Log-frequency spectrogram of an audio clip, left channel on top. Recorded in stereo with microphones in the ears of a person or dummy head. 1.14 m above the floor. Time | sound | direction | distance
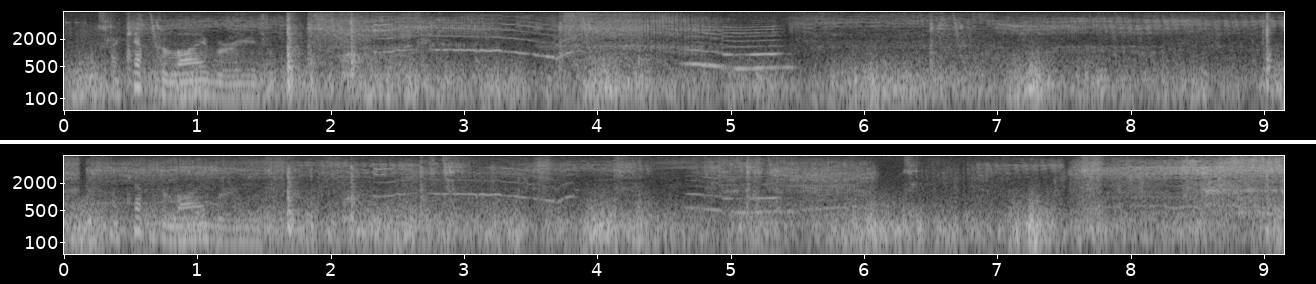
0.3 | a man speaking | 60° left (ahead or behind) | ?
1.7 | a squeak | 15° left (ahead or behind) | ?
